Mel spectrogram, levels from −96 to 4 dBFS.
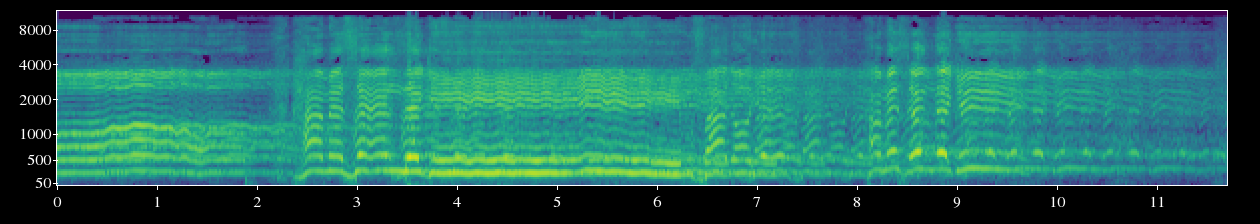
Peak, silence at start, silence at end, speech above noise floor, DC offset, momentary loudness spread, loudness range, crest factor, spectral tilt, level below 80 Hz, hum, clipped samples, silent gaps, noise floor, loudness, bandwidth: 0 dBFS; 0 s; 0 s; 22 dB; under 0.1%; 17 LU; 5 LU; 14 dB; -3 dB/octave; -58 dBFS; none; 0.2%; none; -34 dBFS; -13 LUFS; 11 kHz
